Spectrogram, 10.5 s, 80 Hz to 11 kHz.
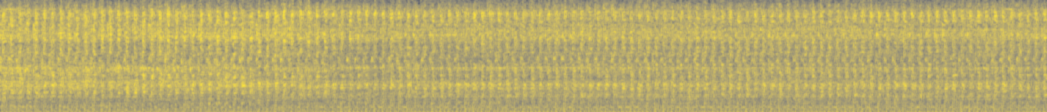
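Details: Homebuilt compressor with a belt-driven pump, aftercooler and water trap: even, rapid thumping at about four beats per second over a steady motor drone. Normal running; belt not slipping, pulley at 45°C.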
